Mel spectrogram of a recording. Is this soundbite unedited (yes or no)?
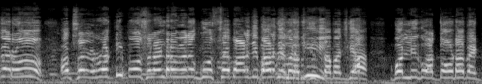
no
